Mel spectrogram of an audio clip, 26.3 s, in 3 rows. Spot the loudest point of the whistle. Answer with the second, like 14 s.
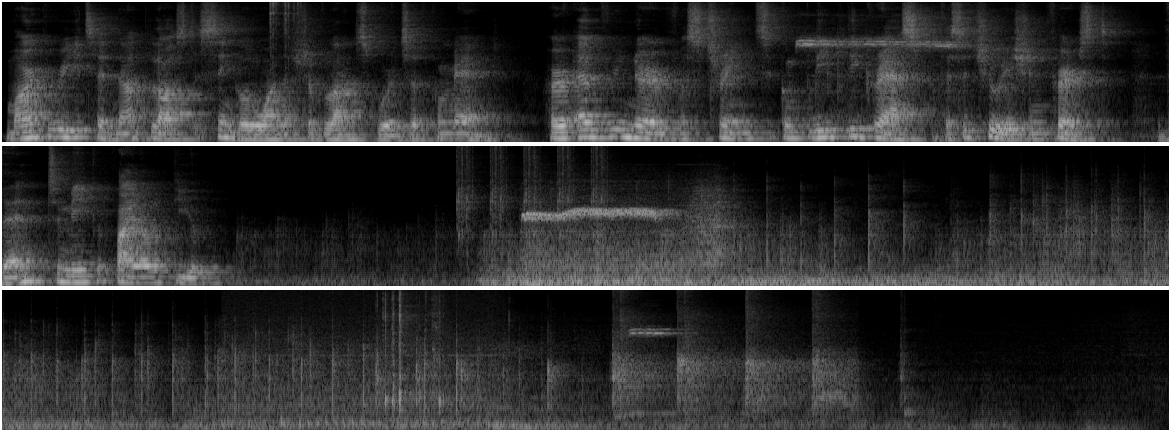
13 s.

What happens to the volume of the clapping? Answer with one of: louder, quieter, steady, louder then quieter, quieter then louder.
louder.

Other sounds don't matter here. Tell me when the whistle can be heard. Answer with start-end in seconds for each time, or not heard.
5.9-7.2, 12.6-14.2, 21.1-22.4.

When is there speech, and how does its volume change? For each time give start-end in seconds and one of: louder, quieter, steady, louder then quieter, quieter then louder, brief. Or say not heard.
0.0-10.2 steady.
